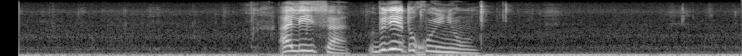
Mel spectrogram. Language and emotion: Russian, angry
